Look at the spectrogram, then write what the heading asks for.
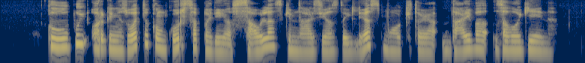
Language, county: Lithuanian, Vilnius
